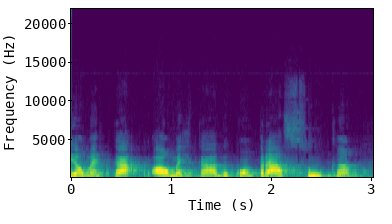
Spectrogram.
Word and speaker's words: açúcar: vamos lá vamos observar a sílaba tônica de açúcar açúcar então aí ó osso certo ele tá ali acentuado porque ela é uma paroxítona terminada aí na letrinha R vocês lembram a e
